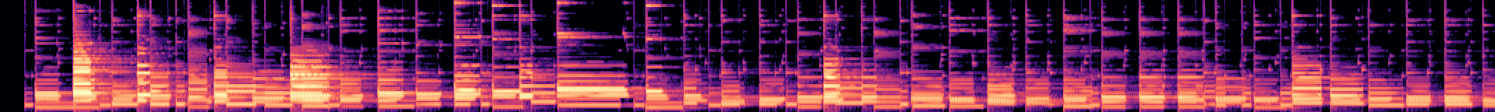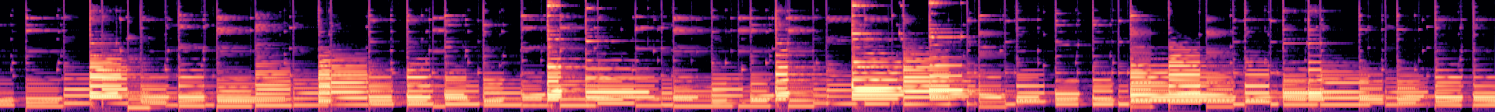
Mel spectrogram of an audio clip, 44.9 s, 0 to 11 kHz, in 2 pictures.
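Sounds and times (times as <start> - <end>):
electric piano playing G: 0.4 - 44.8.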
